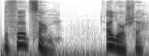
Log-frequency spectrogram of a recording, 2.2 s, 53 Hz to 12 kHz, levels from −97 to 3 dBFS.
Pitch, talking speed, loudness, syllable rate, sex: 110 Hz, 105 wpm, -15 LUFS, 4.3 syllables/s, male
